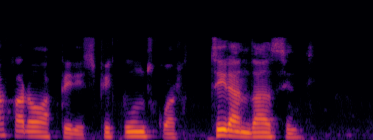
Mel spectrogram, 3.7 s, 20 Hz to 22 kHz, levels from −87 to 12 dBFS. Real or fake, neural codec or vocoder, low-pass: fake; codec, 16 kHz, 2 kbps, X-Codec, HuBERT features, trained on balanced general audio; 7.2 kHz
